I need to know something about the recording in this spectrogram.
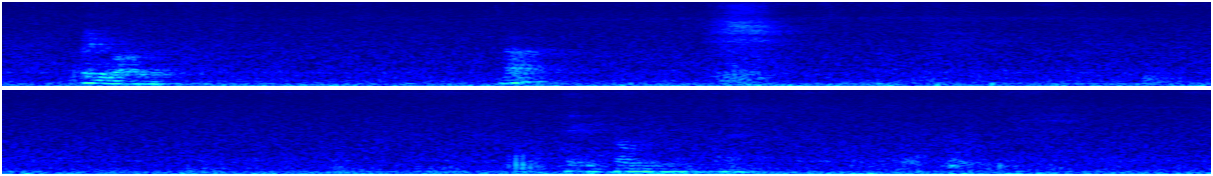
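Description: An elderly man speaks briefly and calmly nearby, with long pauses.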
